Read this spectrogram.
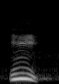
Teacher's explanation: quando você pronuncia um I, a língua está lá em cima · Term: vogais altas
